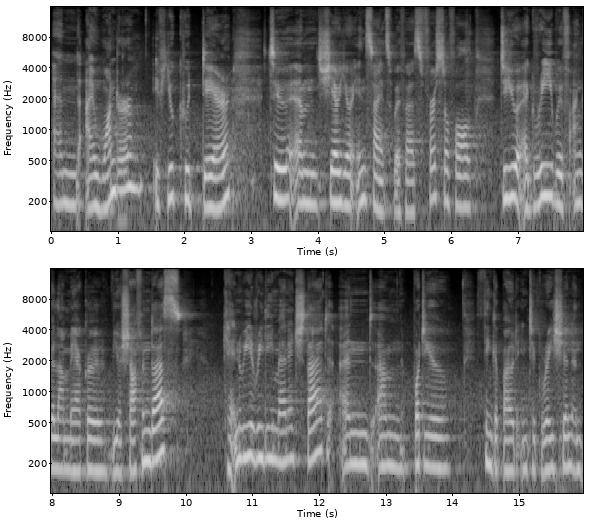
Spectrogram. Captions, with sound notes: And I wonder if you could dare to share your insights with us. First of all, do you agree with Angela Merkel (speaking foreign language)? Can we really manage that? And what do you think about integration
